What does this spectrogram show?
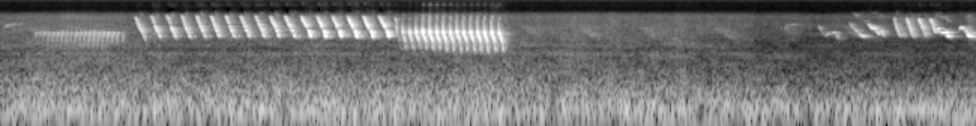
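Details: Canary song meant to prompt a lazy canary to sing: a soft buzzy note, then a rapid pulsed trill and a dense buzzing roll, a quieter gap with background hiss, and a final short trill.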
